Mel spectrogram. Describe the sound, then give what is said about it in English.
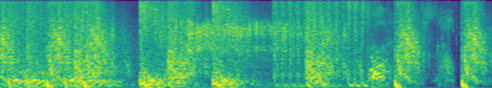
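Heavy gunfire erupts as a loud, dense barrage of rapid overlapping shots. It continues almost without pause for several seconds, with sharp booming cracks throughout. “Open fire!”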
